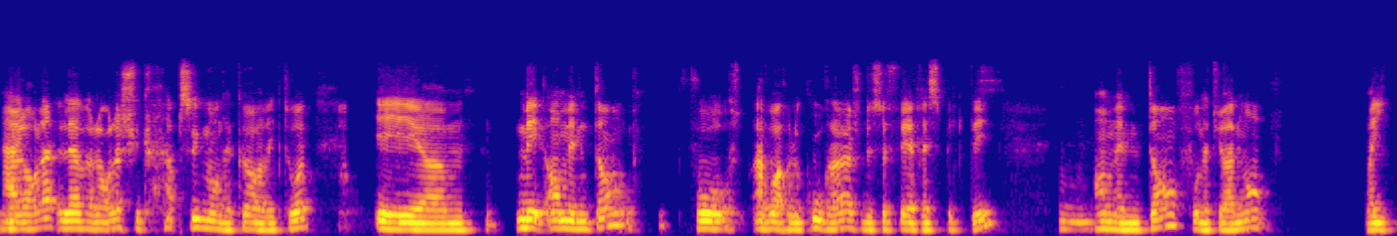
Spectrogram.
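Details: Adult male speaker; typical speech.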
